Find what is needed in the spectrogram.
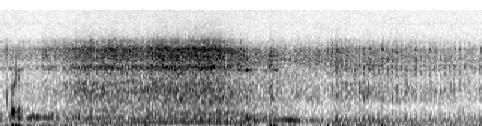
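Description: A car driving past: engine hum and tyre hiss swell to a peak about halfway through, then fade as the engine's tone drops while it goes by.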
